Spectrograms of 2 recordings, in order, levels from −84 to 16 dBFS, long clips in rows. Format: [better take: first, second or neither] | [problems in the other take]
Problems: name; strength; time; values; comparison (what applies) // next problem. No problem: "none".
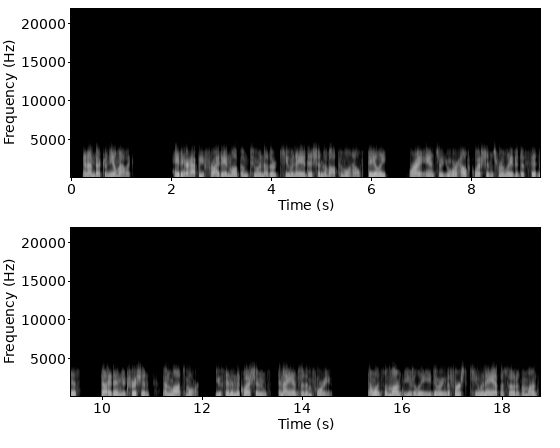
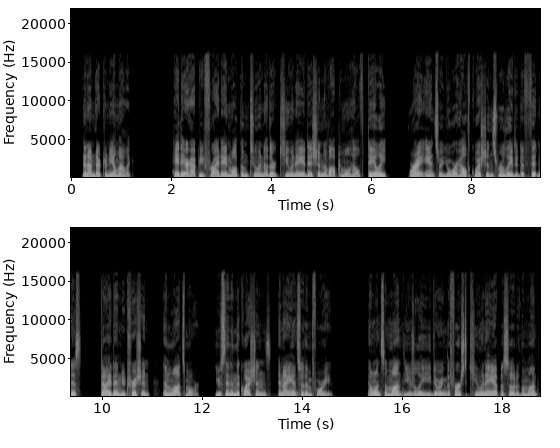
second | phone-call audio; poor line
